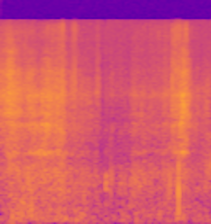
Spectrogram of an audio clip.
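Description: Faint rustling and shuffling as a man leans in through a car's open driver door and back out, with one light click near the end.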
